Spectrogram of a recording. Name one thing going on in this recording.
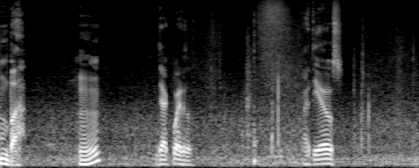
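A young man answers calmly, close by.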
